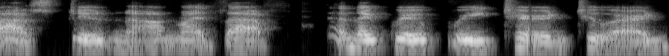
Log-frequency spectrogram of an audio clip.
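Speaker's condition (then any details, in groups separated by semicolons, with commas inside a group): Primary lateral sclerosis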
